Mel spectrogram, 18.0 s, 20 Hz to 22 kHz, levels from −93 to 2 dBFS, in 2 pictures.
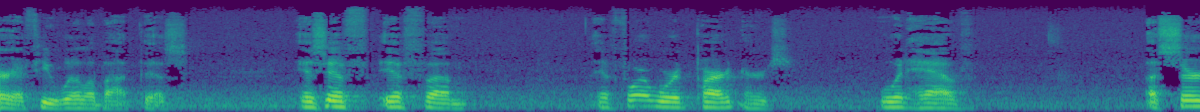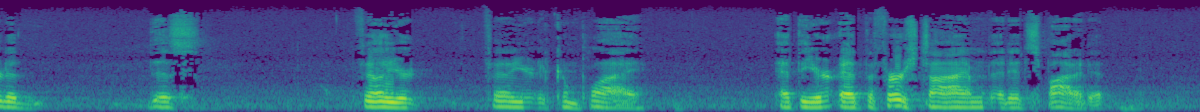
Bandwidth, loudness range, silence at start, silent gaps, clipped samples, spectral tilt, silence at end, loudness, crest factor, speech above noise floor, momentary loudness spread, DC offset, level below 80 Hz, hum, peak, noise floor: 17.5 kHz; 5 LU; 0 s; none; under 0.1%; -5.5 dB/octave; 0.4 s; -21 LUFS; 20 dB; 27 dB; 17 LU; under 0.1%; -70 dBFS; none; -4 dBFS; -47 dBFS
